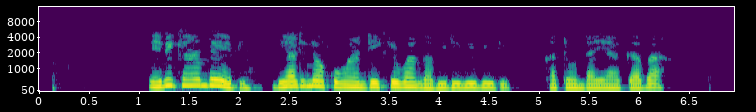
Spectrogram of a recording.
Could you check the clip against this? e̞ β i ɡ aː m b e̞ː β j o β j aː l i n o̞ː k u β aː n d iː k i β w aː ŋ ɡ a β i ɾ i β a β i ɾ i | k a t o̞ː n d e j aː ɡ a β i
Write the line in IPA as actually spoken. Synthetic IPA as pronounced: e̞ β i ɡ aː m b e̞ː β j o β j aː l i n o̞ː k u w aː n d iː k i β w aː ŋ ɡ a β i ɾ i β i β i ɾ i | k a t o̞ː n d a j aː ɡ a β a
